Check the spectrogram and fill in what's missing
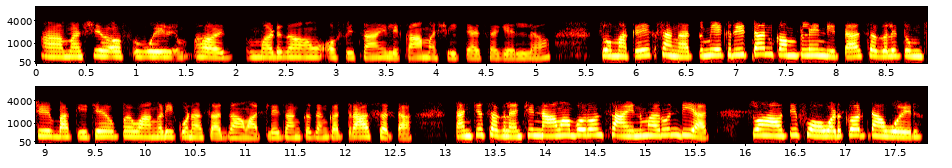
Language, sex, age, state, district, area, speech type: Goan Konkani, female, 45-60, Goa, Canacona, rural, conversation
